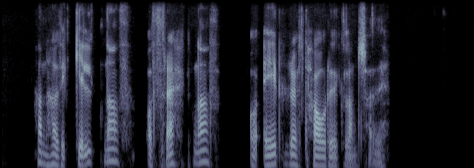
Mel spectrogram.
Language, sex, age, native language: Icelandic, male, 20-29, Icelandic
